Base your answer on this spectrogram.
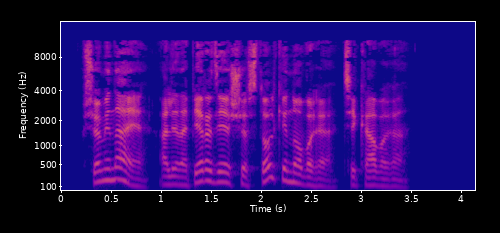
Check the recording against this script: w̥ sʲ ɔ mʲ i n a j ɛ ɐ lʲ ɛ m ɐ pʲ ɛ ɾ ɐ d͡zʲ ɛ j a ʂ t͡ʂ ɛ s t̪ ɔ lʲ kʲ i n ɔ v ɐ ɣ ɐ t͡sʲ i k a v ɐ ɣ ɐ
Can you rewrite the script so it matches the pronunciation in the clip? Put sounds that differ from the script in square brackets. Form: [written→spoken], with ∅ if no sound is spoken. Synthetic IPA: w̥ sʲ ɔ mʲ i n a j ɛ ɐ lʲ ɛ [m→n] ɐ pʲ ɛ ɾ ɐ d͡zʲ ɛ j a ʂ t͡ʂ ɛ s t̪ ɔ lʲ kʲ i n ɔ v ɐ ɣ ɐ t͡sʲ i k a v ɐ ɣ ɐ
